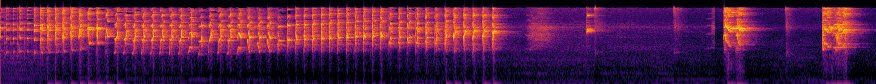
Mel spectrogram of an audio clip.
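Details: Captive lovebird giving a long ngekek trill meant to spur other lovebirds to sing: about six seconds of rapid shrill pulsed chatter, then it stops and a few separate sharp squeaks follow after pauses, with faint low hum behind.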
